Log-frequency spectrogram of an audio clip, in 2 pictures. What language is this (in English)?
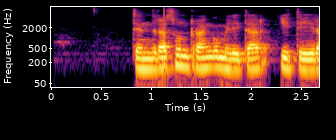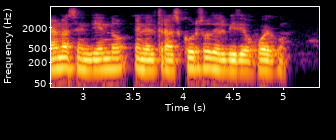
Spanish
